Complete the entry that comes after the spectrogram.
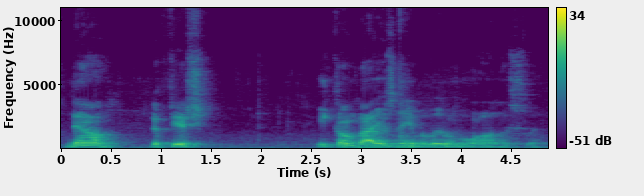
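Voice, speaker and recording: Man acting a gravelly, wry Brooklyn street storyteller. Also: fairly low pitch, lively intonation, a little mellow, highs cut off. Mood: wry, nostalgic. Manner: dramatic storytelling with pauses and emphatic swells. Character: streetwise Brooklyn man reminiscing about his boyhood gang, coarse and wry. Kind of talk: theatrical monologue, table read. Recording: roomy, distant mic, faint noise.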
